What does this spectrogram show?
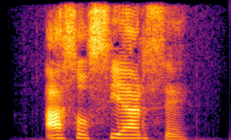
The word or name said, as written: asociarse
